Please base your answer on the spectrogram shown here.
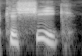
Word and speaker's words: Kashyyyk: is that how it wait how is it pronounced well it's kashyyyk for some reason the one time you hear it in this the guy says kazook kazook are you serious yeah yeah sorry no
